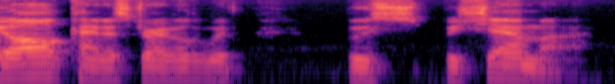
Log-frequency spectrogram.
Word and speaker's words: Buscema: kind of struggled with Buscema. Buscema? Buscema? Bushima. What? Bushima? I believe it's Bushima.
